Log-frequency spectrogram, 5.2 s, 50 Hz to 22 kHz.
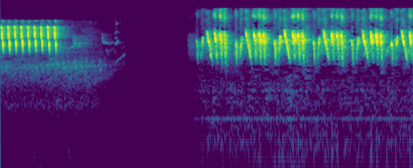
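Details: Hill prinia that won a March 2019 songbird contest in Medan, Indonesia, kept in a cage; fast, high, buzzy notes repeated about twice a second, broken by a short silent gap before the run resumes.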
